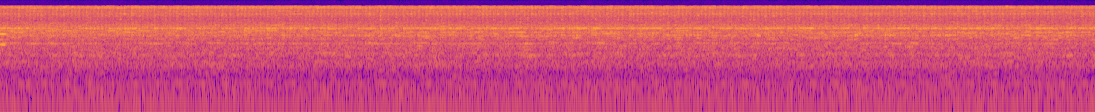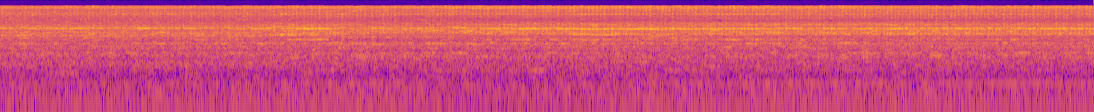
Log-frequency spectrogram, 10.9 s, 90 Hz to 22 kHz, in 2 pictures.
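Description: Diesel engine of a 1993 John Deere 750B crawler dozer running at a steady speed while its hydrostatic drive pressures are held for a gauge reading. A faint high whine joins about seven seconds in.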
